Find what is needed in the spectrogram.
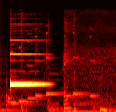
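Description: A loud, steady, high beep: the TV test-tone sound effect that goes with a colour-bars glitch transition. It starts a moment in and lasts about a second before fading.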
